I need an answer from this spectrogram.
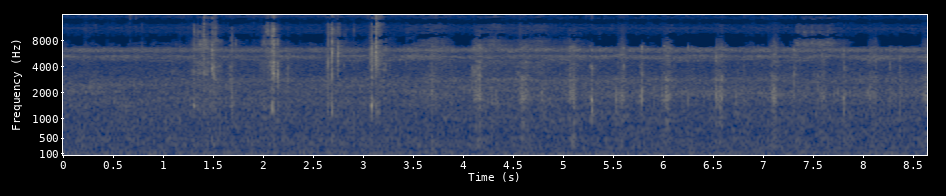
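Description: A person chewing a mouthful of broccoli close to the microphone, with soft, irregular crunches and clicks.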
